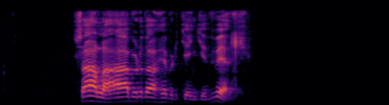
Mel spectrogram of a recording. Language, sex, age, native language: Icelandic, male, 60-69, Icelandic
